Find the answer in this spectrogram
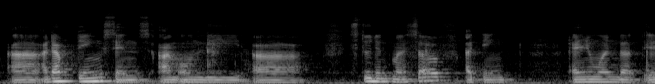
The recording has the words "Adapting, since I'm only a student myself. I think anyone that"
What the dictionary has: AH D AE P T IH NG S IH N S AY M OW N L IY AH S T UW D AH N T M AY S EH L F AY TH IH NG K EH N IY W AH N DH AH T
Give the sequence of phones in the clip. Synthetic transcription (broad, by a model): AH D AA P T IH NG S IH N S AY M OW N L IY AH S T UW D AH N T M AY S EH L F AY T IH NG K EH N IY W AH N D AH T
